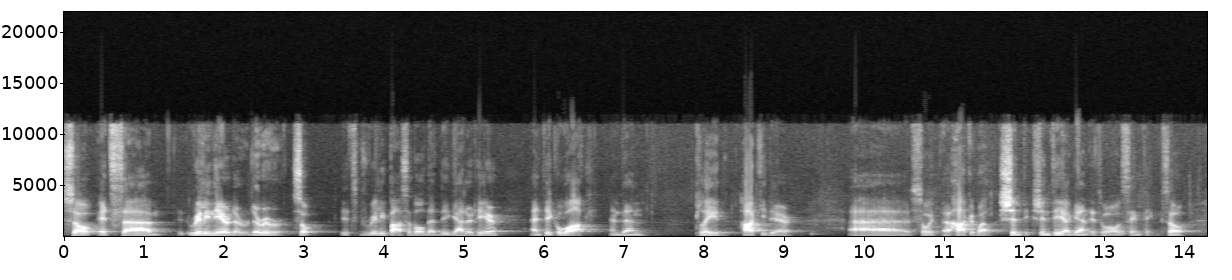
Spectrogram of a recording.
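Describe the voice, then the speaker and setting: Lively intonation from a man with a Quebec accent, fairly low in pitch and at a fairly slow pace. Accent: Québécois French accent in English. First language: French. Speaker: sports announcer and hockey historian. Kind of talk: history presentation. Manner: halting.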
